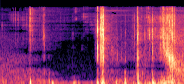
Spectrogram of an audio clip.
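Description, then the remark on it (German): Sticky tape being handled on a desk, with a few sharp plastic clicks at irregular intervals and faint rustling and handling noise between them. No one speaks. “Ja, du machst den Stift zu.”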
